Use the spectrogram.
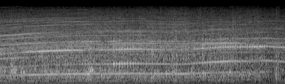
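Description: A large electric mixer runs steadily to stir mortar, its loud motor giving a constant high whine with slightly wavering tones over a churning, gritty rush. No one speaks.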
